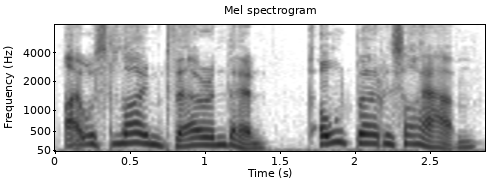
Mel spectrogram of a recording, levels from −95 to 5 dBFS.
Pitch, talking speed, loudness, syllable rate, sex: 170 Hz, 230 wpm, -16 LUFS, 5.4 syllables/s, male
